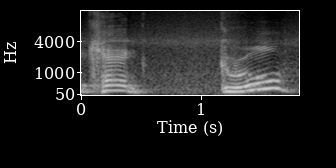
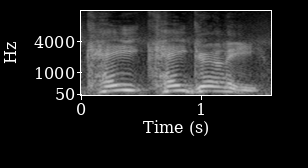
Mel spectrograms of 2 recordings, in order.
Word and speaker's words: Caergwrle: But then I went to, see, looking at it, I would say Caergrawle. Phonetically, David tells me that it's Caergurley.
